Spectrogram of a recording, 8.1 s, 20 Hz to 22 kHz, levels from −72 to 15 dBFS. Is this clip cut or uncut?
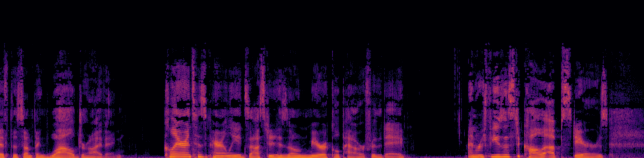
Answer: uncut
